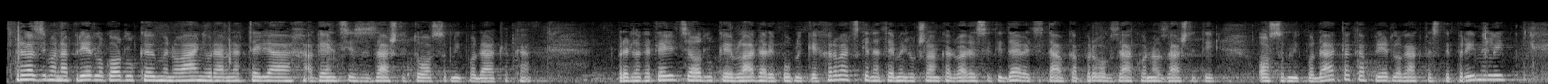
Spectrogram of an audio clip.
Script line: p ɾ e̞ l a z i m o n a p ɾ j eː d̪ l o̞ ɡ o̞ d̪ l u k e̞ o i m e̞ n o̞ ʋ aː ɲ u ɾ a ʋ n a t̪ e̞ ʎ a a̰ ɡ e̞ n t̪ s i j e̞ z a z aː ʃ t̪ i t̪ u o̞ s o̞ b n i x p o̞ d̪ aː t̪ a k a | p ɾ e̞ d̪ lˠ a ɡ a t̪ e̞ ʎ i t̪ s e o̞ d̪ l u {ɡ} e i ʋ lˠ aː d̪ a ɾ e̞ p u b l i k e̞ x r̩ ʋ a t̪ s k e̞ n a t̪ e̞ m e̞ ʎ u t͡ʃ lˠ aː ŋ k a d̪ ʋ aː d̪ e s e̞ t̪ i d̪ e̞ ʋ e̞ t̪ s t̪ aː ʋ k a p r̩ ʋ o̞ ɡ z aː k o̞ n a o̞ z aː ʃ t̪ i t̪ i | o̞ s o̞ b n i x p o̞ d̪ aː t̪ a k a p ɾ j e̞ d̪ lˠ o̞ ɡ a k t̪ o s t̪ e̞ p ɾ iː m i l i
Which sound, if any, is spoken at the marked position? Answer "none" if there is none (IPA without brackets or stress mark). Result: k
